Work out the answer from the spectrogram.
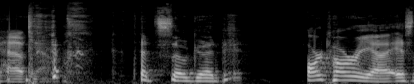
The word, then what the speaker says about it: Artaria: Artaria is not Atari, but I respect it.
